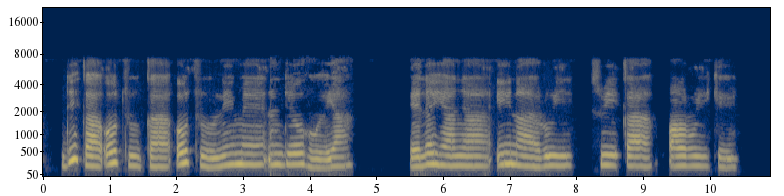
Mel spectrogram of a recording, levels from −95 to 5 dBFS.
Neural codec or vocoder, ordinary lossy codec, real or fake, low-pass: vocoder, 44.1 kHz, 128 mel bands every 512 samples, BigVGAN v2; Opus, 24 kbps; fake; 7.2 kHz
